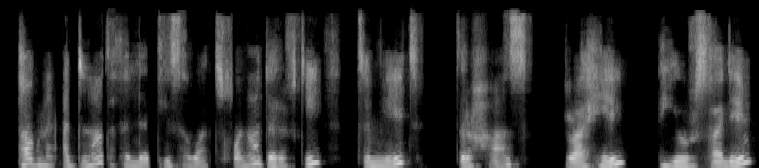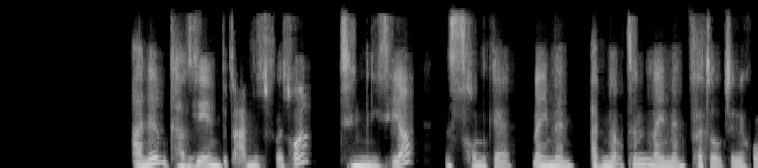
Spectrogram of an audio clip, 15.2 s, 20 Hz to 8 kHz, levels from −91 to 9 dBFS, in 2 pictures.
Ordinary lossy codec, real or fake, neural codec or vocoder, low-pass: AAC, 32 kbps; fake; autoencoder, 48 kHz, 32 numbers a frame, DAC-VAE, trained on Japanese speech; 7.2 kHz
